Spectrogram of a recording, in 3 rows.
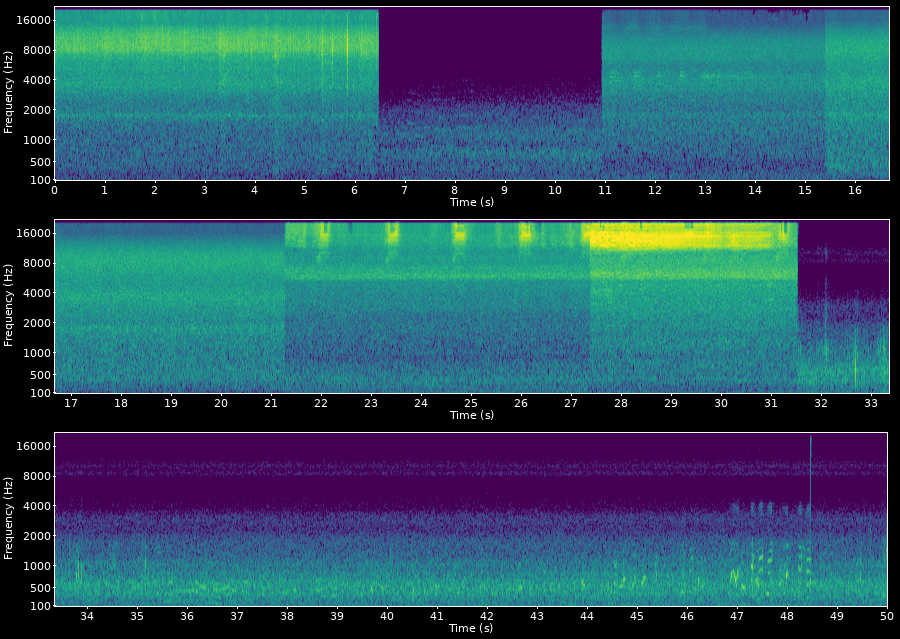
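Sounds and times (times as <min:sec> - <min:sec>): stream rushing over rocks: 0:00.0 - 0:06.5, 0:11.0 - 0:31.6.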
